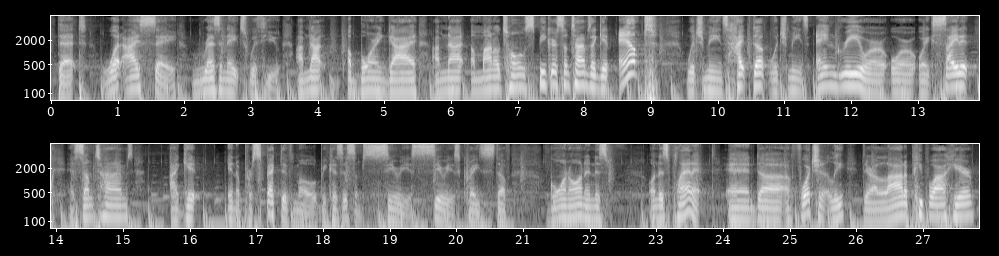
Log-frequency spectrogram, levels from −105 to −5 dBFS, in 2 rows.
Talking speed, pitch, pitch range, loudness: 140 wpm, 110 Hz, 100-125 Hz, -20 LUFS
